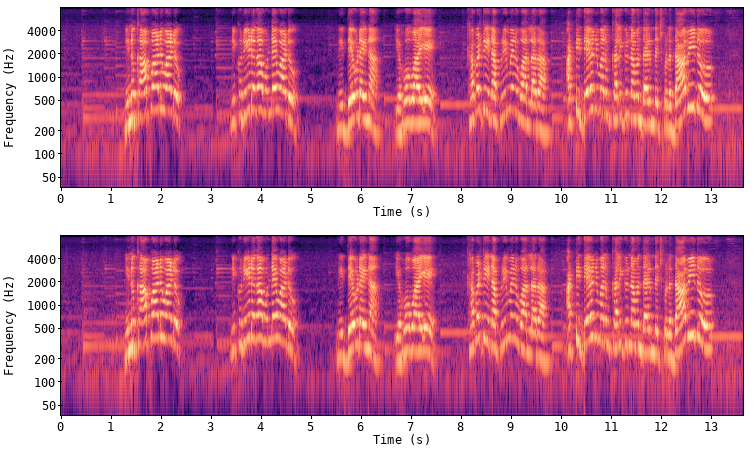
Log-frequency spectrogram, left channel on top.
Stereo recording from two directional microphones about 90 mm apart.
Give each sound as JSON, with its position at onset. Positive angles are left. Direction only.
{"t": 1.3, "sound": "speech", "side_deg": -25}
